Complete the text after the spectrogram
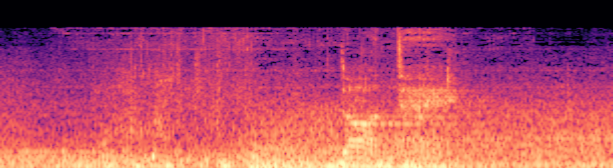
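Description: A monster growls low and rumbling.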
